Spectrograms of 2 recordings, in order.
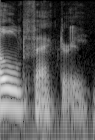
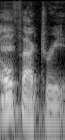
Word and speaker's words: olfactory: Not old factory. – Right. But isn't that interesting? – Not new factory. – Now, in Oklahoma, they might pronounce it old factory. – Old factory. – My old factory's acting up. – My old factory's not working now. – Yeah. My sniffers ain't sniffing. Yeah. But olfactory.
